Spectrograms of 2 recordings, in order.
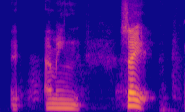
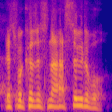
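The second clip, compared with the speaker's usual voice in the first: loud, higher-pitched emphatic objection; worked-up, forceful rant; 7 semitones higher, 10 dB louder than usual. Real, not acted. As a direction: push it out like the start of a rant. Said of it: "just a bit of a rant".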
